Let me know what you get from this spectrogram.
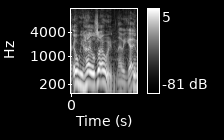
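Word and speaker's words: Halesowen: How do I pronounce this place name? In Hales Owen. There we go. In Hales Owen.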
